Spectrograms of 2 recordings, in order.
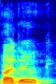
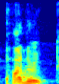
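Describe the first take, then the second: First: The word begins with a voiced B sound. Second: The word begins with a voiceless P sound. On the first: The speaker calls it wrong. "because I'm mispronouncing it" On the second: The speaker calls it right. "it's pronounced Paduk, like like Paduk"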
